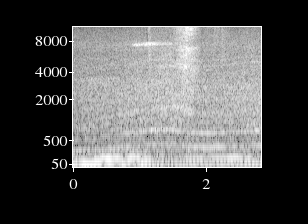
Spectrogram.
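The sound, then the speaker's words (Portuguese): A garbage truck's engine rumbles steadily outside, back for the second time that day, a low droning hum with faint higher whines, holding at moderate loudness for a few seconds with no one speaking. “mas o caminhão de lixo voltou agora, né?”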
